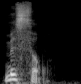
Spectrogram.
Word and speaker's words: missile: You may have noticed the pronunciation for the word missile has a variant, which is more frequent in American English. Do you know it? It is missile.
